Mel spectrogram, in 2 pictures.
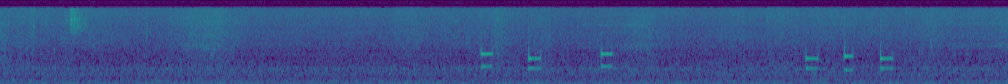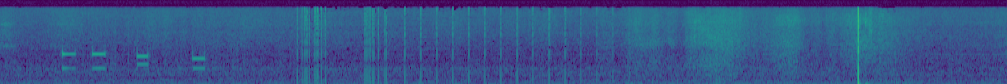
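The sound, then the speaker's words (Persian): Telephone keypad dialing tones as someone places a call: three brief bursts of short paired beeps, faint, over a low steady hiss, followed by a few louder clicks near the end. “دوباره یکی دیگه هم زنگ زد، بذار خودم زنگ بزنم ببینم چه اتفاقی میفته.”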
